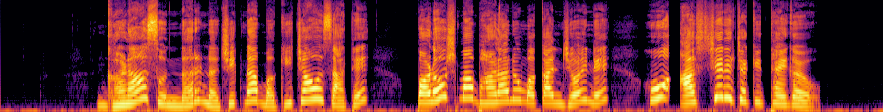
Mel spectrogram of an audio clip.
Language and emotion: Gujarati, surprised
